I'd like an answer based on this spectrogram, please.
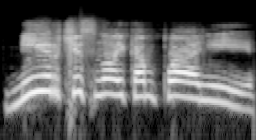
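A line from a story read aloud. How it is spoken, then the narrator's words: Deep bass exclamation. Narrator (Russian): воскликнул Орлов густым басом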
